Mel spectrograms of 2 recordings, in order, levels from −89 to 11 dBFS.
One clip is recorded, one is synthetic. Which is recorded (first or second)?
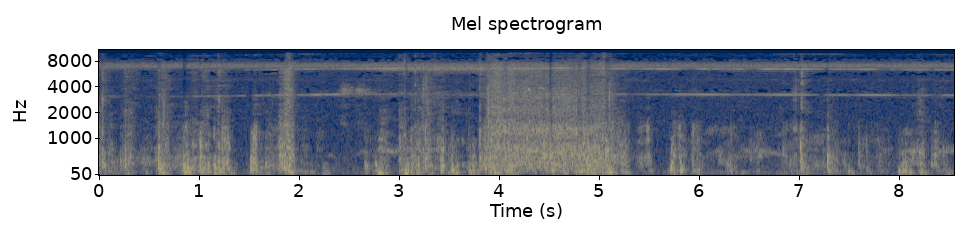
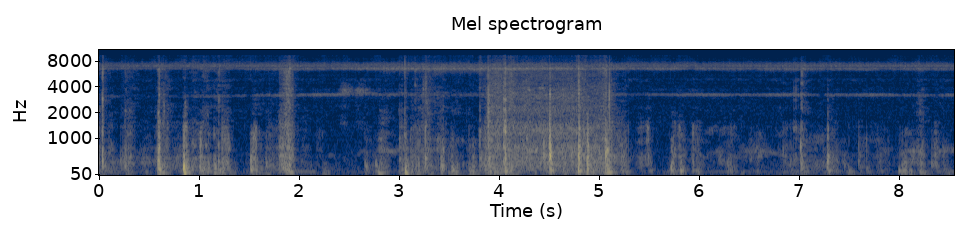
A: first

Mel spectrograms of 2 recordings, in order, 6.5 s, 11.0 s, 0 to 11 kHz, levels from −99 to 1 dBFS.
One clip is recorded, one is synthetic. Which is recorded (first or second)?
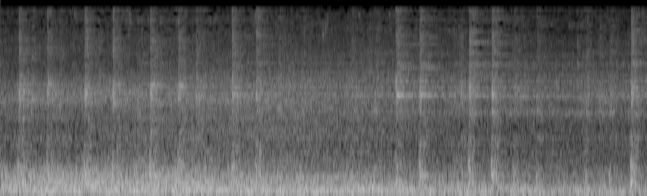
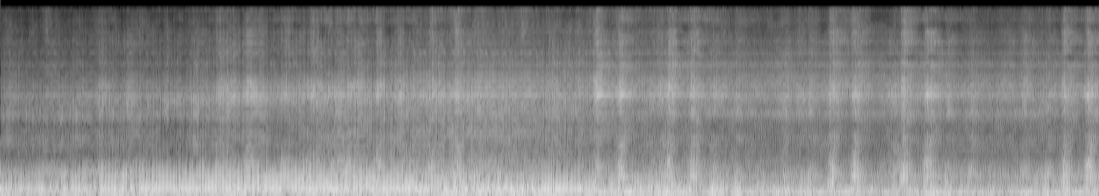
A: first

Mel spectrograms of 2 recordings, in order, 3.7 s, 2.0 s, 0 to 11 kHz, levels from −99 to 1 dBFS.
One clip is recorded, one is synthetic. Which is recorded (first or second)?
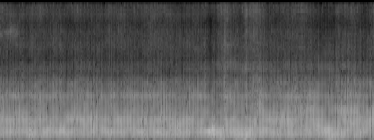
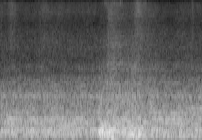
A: second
